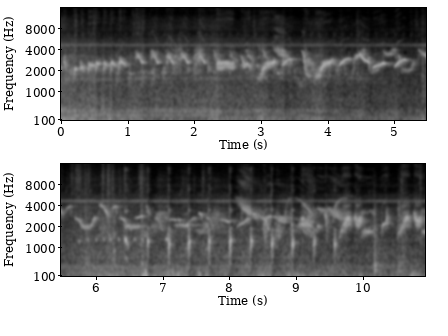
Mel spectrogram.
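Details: Caged Chinese hwamei delivering rich whistled song. Quick warbled phrases open the run, then give way to a stuttering series of short sharp notes and fresh twisting whistles, with faint clicks behind.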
